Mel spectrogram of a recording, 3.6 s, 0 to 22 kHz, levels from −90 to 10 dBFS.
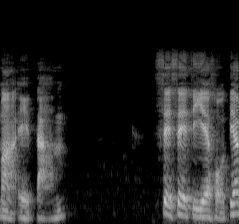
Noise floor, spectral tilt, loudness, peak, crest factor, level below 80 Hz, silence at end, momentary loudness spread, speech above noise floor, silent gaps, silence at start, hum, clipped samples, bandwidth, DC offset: -80 dBFS; -4 dB/octave; -20 LUFS; -4 dBFS; 18 dB; -62 dBFS; 0 s; 8 LU; 59 dB; none; 0 s; none; under 0.1%; 8.8 kHz; under 0.1%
